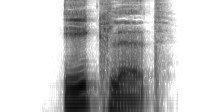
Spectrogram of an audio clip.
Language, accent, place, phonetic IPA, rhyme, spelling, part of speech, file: German, Germany, Berlin, [ˈeːklət], -eːklət, eklet, verb, De-eklet.ogg
- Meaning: second-person plural subjunctive I of ekeln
